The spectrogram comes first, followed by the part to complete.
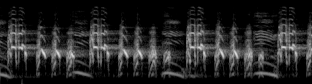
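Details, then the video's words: Dakkni partridge with young Irani partridges: grating, squawking phrases of several rapid harsh notes. Each phrase repeats about every second, and soft low slurred notes fall between the phrases. "Dakkni Teetar ki Awaz"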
